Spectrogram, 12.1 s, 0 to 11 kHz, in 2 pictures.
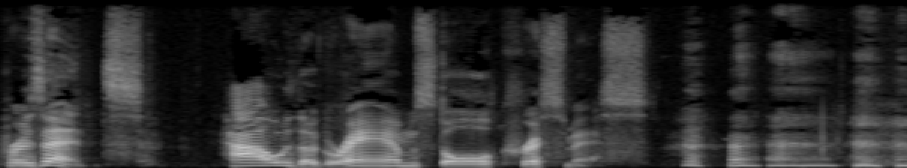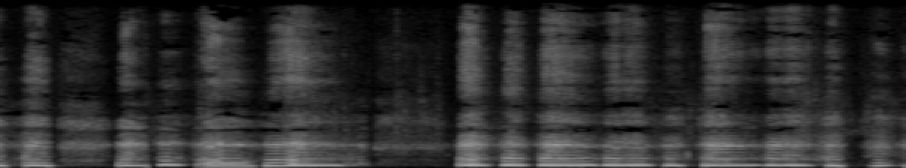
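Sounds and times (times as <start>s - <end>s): breathy hisses: 4.5s - 12.0s
person humming choppy syllables: 4.5s - 12.0s.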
